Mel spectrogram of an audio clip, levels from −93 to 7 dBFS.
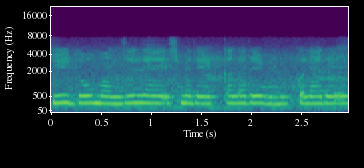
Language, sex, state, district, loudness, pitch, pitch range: Hindi, female, Jharkhand, Jamtara, -21 LUFS, 255 Hz, 245-260 Hz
